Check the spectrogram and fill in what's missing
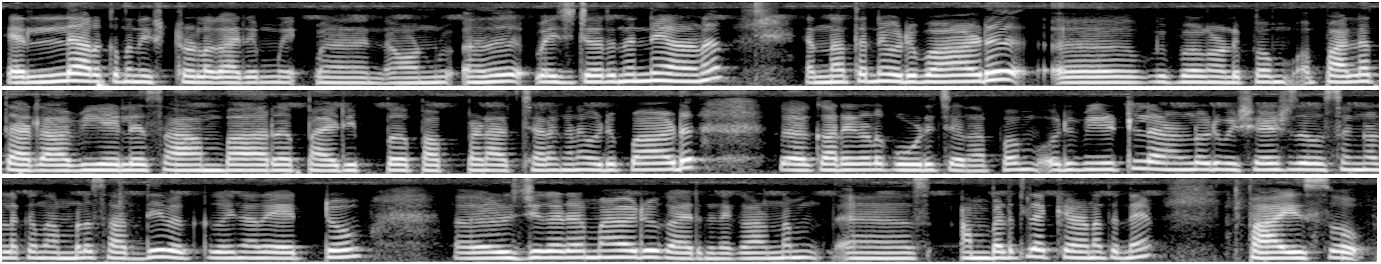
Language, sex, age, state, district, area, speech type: Malayalam, female, 18-30, Kerala, Kottayam, rural, spontaneous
